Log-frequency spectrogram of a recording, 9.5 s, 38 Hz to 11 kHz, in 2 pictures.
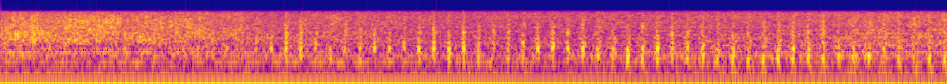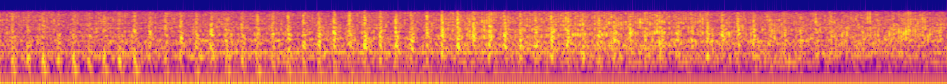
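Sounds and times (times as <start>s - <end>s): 
helicopter: 0.0s - 9.4s.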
